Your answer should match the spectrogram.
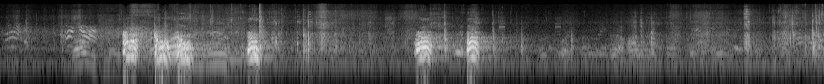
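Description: Hunting hounds barking: a string of loud, short barks in the first few seconds and two more near the six-second mark, then only faint sounds.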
